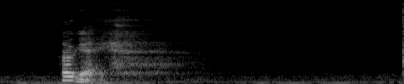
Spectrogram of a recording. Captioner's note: sighs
